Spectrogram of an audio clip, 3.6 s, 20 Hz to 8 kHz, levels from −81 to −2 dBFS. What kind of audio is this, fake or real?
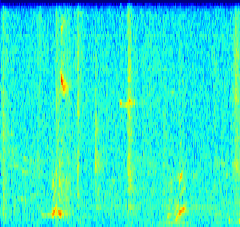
real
